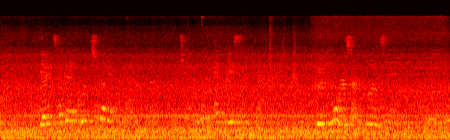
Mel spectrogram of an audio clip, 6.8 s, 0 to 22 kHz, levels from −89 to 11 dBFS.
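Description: No technical faults can be heard in this recording of sounds.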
